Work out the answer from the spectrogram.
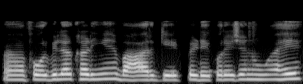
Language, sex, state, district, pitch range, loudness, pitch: Hindi, female, Madhya Pradesh, Bhopal, 215-235 Hz, -15 LUFS, 225 Hz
